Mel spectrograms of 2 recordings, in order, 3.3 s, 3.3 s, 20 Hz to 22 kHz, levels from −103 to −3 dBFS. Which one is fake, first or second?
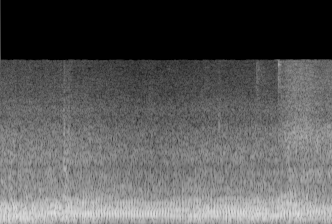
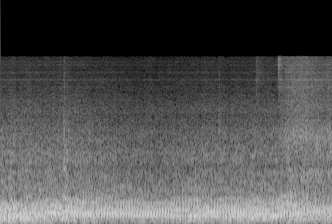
second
